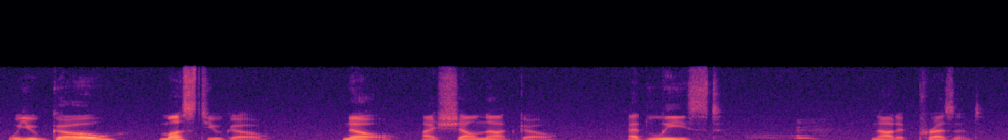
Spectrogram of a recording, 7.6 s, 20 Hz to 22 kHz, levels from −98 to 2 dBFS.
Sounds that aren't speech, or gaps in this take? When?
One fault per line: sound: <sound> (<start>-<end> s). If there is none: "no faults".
sound: sigh (5.6-6.3 s)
